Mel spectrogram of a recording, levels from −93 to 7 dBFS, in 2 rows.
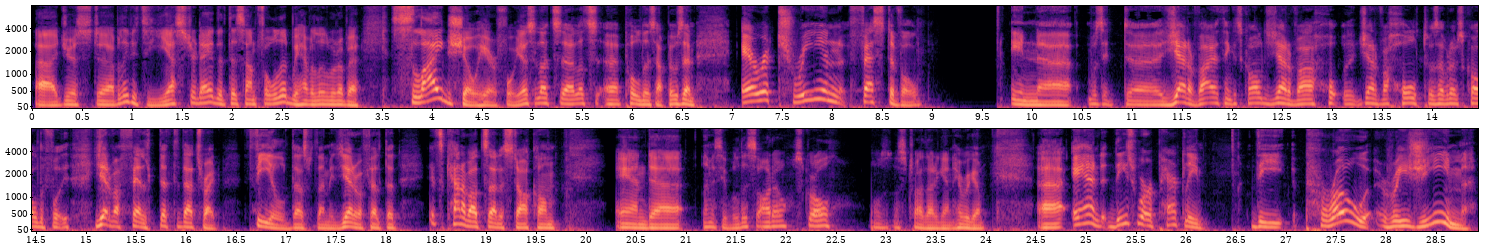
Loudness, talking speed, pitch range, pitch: -18 LUFS, 190 wpm, 105-140 Hz, 125 Hz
